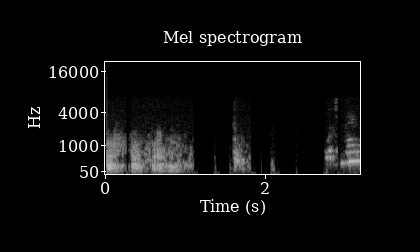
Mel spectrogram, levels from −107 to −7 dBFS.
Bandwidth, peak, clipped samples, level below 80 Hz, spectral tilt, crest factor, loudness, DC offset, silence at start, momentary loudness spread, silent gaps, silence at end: 7 kHz; -28 dBFS; under 0.1%; -74 dBFS; -9.5 dB/octave; 18 dB; -47 LUFS; under 0.1%; 0 s; 16 LU; 1.17-1.37 s, 1.44-1.56 s, 1.89-2.07 s, 2.18-2.74 s; 0 s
